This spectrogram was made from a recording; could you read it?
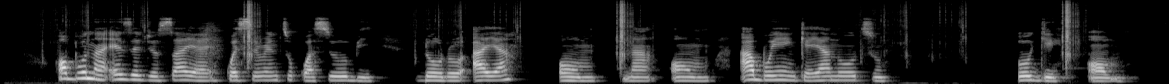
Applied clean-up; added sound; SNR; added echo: classical method log-MMSE.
